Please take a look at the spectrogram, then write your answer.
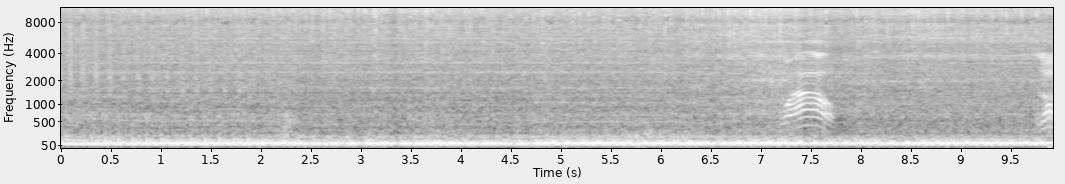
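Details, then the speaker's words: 1977 Dodge D200 with new intake and carburetor, not yet tuned, just started quickly: steady fast high idle with even low rumble and a couple of chirps; normal high idle. "already works better than the other car and it's not even tuned that was so fast never had to start this quick before he's on the high idle here"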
